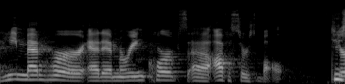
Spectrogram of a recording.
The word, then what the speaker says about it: Marine Corps: is the S there the S is silent and the P yeah it's Marine Corp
